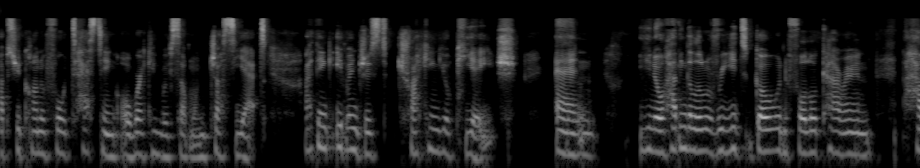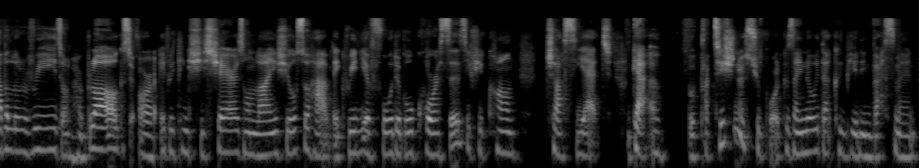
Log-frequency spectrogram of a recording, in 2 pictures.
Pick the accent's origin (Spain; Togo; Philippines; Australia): Togo; moved away; also born or lived in France; I was born and raised in Togo.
